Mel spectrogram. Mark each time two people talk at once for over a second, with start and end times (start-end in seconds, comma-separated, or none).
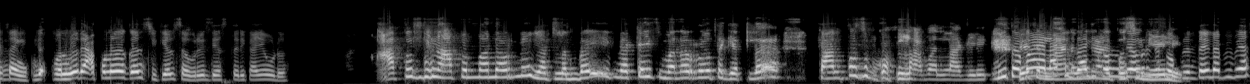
10.0-11.8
